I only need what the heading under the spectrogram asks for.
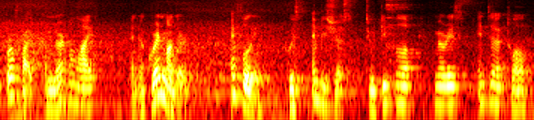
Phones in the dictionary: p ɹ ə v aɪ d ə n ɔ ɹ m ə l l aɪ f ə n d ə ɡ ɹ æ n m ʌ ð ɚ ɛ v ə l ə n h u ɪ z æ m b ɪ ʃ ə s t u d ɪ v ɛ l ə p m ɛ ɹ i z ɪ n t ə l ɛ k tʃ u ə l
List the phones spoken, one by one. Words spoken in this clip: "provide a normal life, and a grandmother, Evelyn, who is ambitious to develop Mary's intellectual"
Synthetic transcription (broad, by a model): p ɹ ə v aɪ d ə n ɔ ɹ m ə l l aɪ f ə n ə ɡ ɹ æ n m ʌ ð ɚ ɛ f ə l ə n h u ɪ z æ m b ɪ ʃ ə s t u d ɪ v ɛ l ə p m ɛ ɹ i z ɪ n t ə l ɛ k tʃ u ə l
